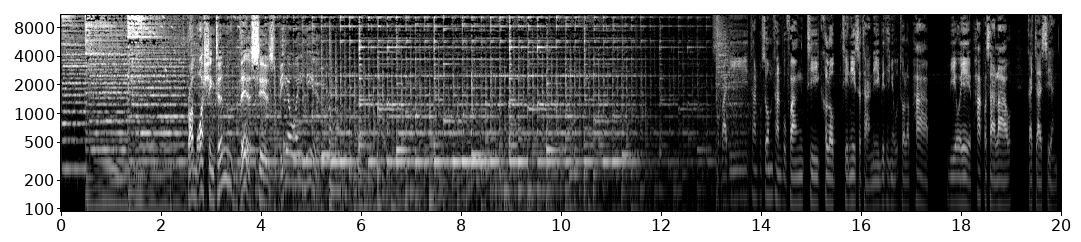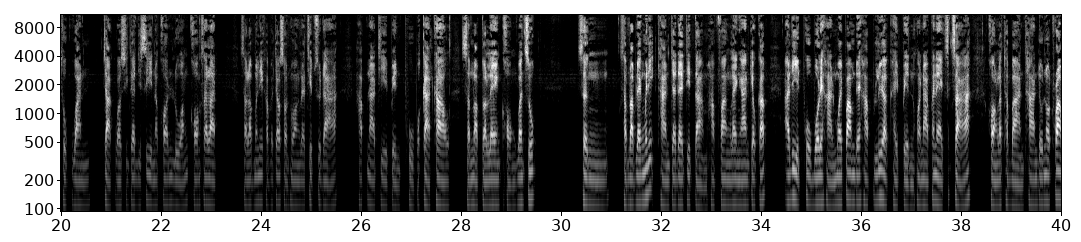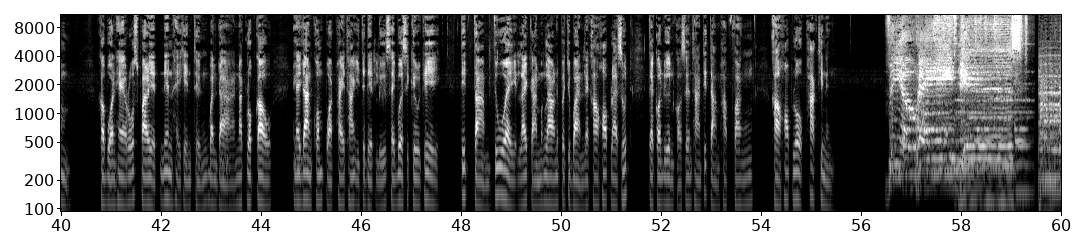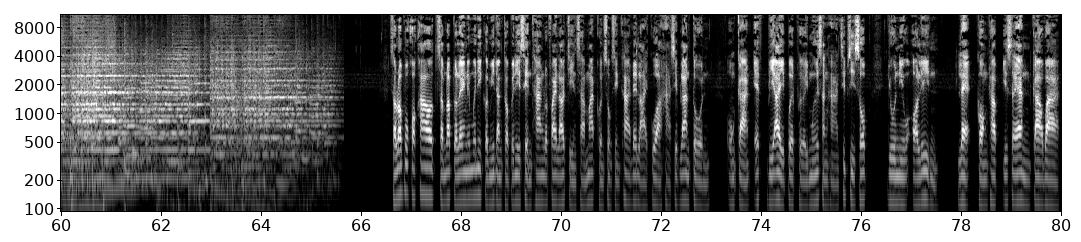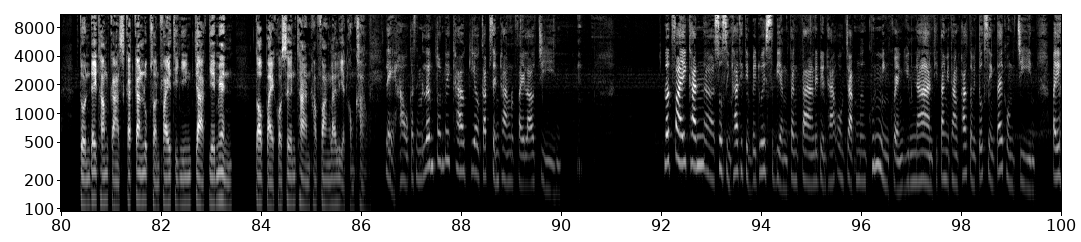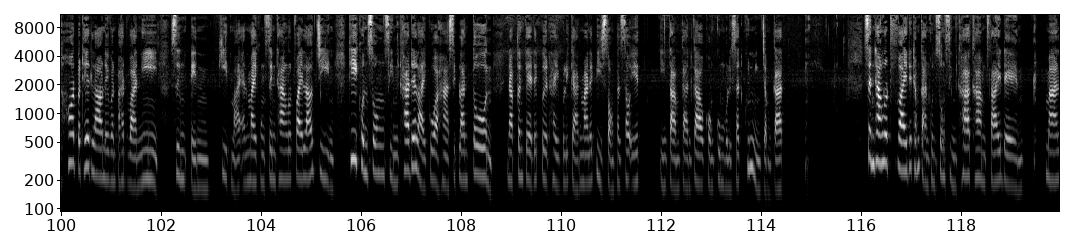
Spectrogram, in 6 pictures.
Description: ລາຍການກະຈາຍສຽງຂອງວີໂອເອລາວ: ເສັ້ນທາງລົດໄຟ ລາວ-ຈີນ ສາມາດຂົນສົ່ງສິນຄ້າໄດ້ຫຼາຍກວ່າ 50 ລ້ານໂຕນ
